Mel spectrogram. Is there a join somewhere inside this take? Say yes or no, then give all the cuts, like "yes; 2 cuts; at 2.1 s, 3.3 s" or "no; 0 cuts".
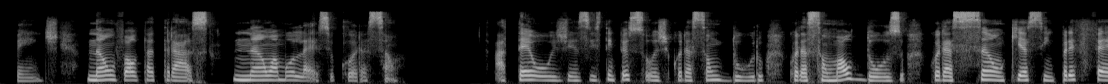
no; 0 cuts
